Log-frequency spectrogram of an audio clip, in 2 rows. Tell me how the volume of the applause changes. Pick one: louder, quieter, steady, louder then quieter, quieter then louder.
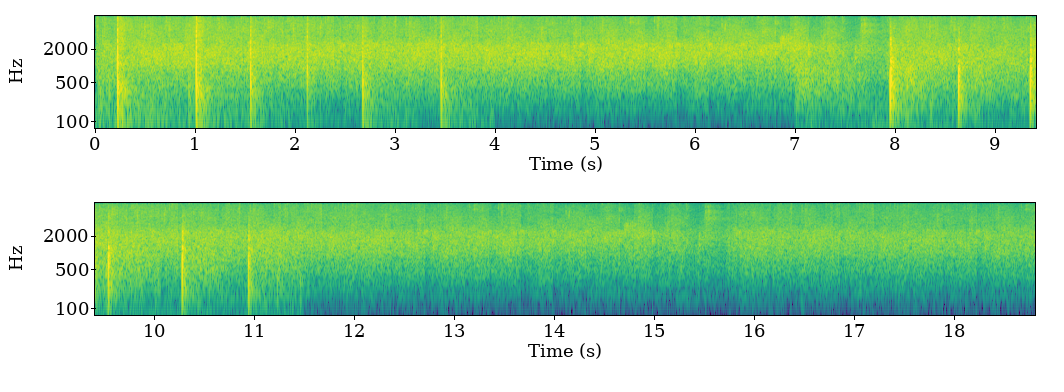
quieter.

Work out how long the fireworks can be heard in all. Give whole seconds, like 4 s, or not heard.
8 s.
